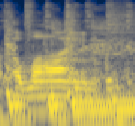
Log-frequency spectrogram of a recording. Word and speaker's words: align: For example, limbs and death intersect each other with a silent B, or a line and right intersect with a silent G.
